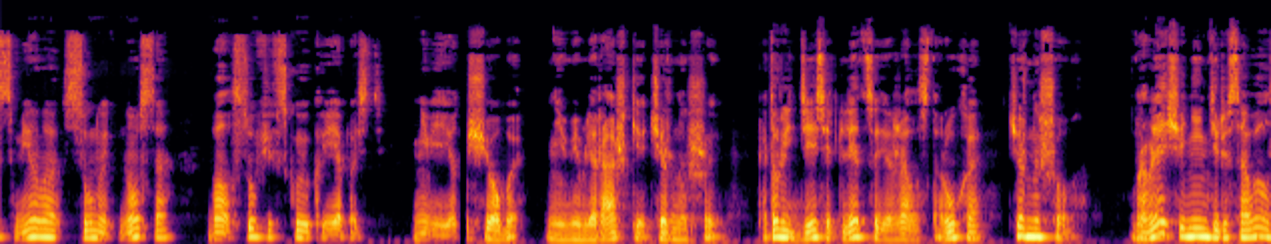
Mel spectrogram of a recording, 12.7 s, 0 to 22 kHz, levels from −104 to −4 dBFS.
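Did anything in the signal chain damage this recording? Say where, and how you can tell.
No, none of the stages from capture to playback has left any audible damage on this audio. Listening closely across the whole clip, nothing points to a problem anywhere in the chain.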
